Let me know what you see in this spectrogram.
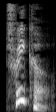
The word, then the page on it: tricot: British English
